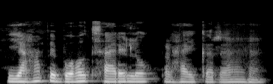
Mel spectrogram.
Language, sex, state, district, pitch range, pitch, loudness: Hindi, male, Jharkhand, Ranchi, 115-135 Hz, 130 Hz, -18 LUFS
